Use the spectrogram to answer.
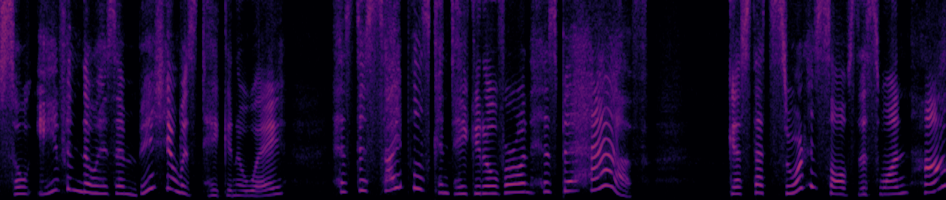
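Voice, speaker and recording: This is a put-on character voice, squeaky and extremely high in pitch. It proceeds at a moderate pace. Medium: video game.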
